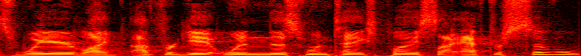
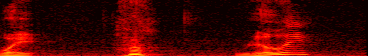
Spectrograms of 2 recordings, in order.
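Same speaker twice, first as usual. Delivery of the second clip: put-on surprised chuckle, lower pitch; 3 semitones lower than usual. Retelling how the narrator reacted while reading the script: imitating a surprised chuckling reply. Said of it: "just starts chuckling".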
